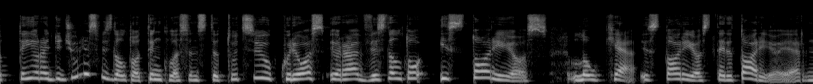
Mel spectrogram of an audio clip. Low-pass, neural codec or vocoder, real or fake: 10.8 kHz; none; real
